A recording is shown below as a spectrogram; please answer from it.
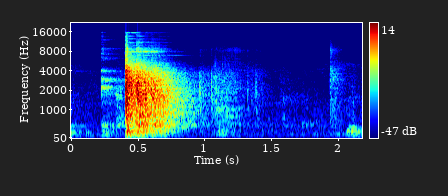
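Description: A single sharp knock about half a second in, its noisy tail dying away over about half a second.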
